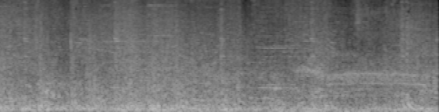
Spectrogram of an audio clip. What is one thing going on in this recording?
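Magic spells whoosh and crackle in a fast battle.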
